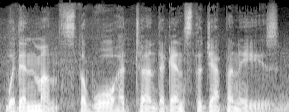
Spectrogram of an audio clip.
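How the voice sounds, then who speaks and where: A man narrating a documentary in a grave, even, scripted way. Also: on the low side, normal speed, background noise. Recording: narration over loud music.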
